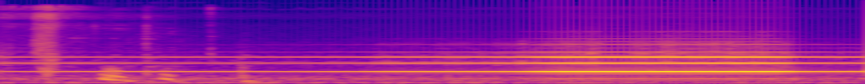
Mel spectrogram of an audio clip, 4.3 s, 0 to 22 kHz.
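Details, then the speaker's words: Arvin 257T tube radio, IF alignment for maximum output: steady pure test tone swelling louder, clean with no buzz or warble; first stage already pretty much peaked. "I don't see much of a difference on the first one. It was pretty much peaked already."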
